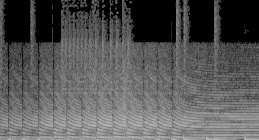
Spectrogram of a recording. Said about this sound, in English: Yeah, there's some air horns out there. I got to do some air horns.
